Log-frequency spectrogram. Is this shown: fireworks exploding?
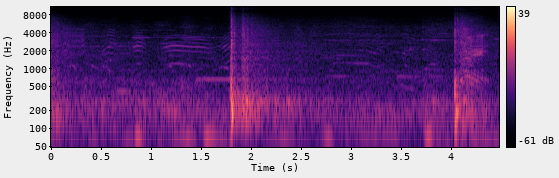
yes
